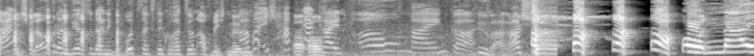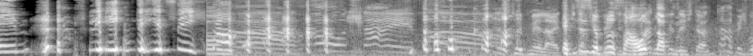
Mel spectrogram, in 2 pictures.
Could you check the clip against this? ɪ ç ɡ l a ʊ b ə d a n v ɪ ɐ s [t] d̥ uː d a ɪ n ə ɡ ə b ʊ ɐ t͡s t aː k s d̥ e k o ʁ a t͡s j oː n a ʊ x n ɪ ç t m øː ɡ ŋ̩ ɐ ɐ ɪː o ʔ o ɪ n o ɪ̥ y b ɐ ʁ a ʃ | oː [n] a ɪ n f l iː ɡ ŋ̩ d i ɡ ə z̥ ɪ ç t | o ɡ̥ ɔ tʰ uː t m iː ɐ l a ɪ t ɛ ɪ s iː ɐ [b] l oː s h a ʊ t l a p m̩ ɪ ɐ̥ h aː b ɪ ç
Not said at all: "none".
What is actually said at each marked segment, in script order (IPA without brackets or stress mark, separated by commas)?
t, n, b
